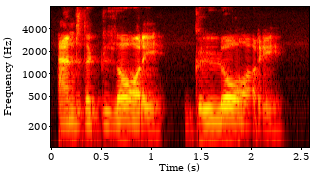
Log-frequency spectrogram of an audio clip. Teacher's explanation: in that intervocalic setting, a flipped R is good.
